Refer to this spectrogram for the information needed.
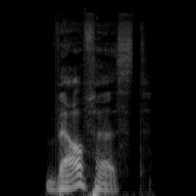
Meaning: second-person singular subjunctive I of werfen
- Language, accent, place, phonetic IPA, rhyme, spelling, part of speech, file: German, Germany, Berlin, [ˈvɛʁfəst], -ɛʁfəst, werfest, verb, De-werfest.ogg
